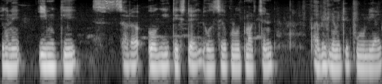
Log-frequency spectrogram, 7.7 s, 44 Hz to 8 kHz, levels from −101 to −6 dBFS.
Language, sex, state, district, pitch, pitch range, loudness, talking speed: Bengali, male, West Bengal, Purulia, 135 Hz, 130-140 Hz, -29 LUFS, 95 wpm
